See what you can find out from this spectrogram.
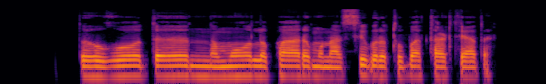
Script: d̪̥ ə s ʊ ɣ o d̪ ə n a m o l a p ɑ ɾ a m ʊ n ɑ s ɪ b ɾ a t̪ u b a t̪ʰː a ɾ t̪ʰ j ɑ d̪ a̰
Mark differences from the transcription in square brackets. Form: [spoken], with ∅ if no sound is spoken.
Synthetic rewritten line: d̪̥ ə [h] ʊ ɣ o d̪ ə n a m o l a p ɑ ɾ a m ʊ n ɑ s ɪ b ɾ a t̪ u b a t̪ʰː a [ɽ] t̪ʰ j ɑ d̪ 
